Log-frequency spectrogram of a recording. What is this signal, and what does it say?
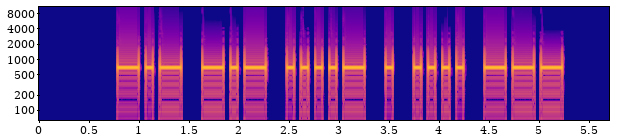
Morse code, heard as a keyed tone, about 17 wpm, 700 Hz. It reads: KK4EHO
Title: USA Call Signs 17wpm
